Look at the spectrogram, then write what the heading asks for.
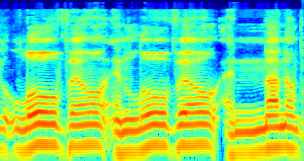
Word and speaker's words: Louisville: here in Kentucky who don't even know how to pronounce louville right they pronounce it louville it's Louisville was it King L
